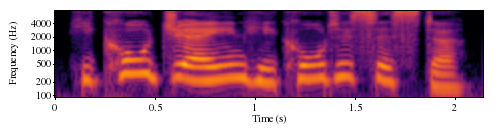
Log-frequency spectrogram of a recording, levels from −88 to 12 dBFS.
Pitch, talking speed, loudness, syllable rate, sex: 230 Hz, 195 wpm, -17 LUFS, 5.1 syllables/s, female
